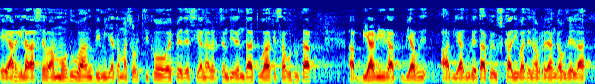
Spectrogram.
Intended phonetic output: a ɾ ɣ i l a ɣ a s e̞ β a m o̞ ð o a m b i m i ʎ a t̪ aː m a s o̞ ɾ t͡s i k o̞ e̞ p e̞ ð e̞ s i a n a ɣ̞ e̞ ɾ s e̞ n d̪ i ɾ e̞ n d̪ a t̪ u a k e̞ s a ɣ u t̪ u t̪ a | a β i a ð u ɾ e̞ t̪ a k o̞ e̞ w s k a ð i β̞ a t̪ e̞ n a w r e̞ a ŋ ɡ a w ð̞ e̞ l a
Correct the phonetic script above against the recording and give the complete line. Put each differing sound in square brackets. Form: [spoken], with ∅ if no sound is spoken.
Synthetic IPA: a ɾ ɣ i l a ɣ a s e̞ β a m o̞ ð [u] a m b i m i ʎ a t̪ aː m a s o̞ ɾ t͡s i k o̞ e̞ p e̞ ð e̞ s i a n a ɣ̞ e̞ ɾ [t͡s] e̞ n d̪ i ɾ e̞ n d̪ a t̪ u a k e̞ s a ɣ u t̪ u t̪ a | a β i a ð u ɾ e̞ t̪ a k o̞ e̞ w s k a ð i β̞ a t̪ e̞ n a w r e̞ a ŋ ɡ a w ð̞ e̞ l a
